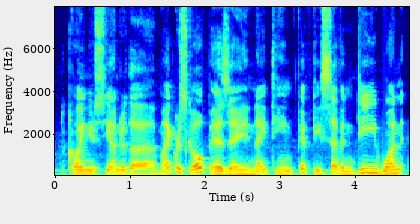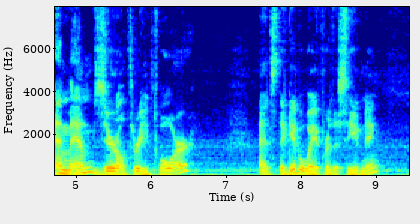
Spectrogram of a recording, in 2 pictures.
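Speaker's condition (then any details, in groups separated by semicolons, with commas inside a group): No condition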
